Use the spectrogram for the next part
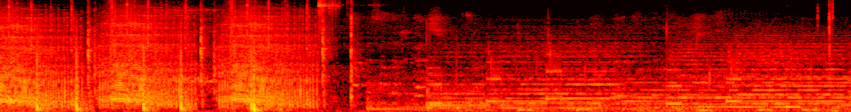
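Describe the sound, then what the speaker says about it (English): A video game chainsaw revs in rough, buzzing bursts for a few seconds, then cuts off, leaving a quieter humming, tonal game background. "Fear the chainsaw."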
